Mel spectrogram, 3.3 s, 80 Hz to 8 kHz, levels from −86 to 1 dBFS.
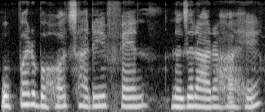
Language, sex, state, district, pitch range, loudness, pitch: Hindi, female, Assam, Kamrup Metropolitan, 230-250 Hz, -16 LUFS, 240 Hz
